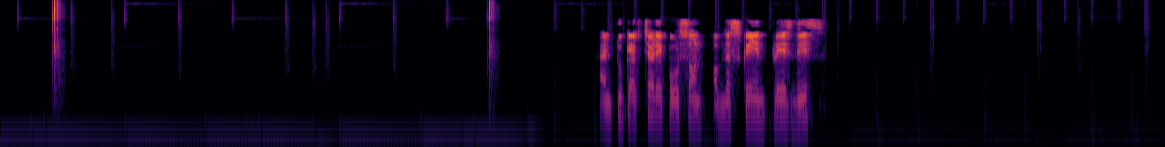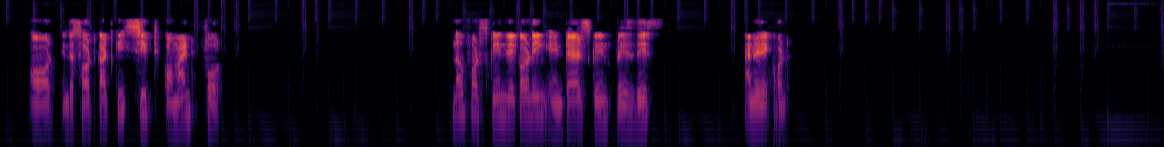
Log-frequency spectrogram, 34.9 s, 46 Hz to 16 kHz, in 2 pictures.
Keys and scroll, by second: 5.8 space, 6.7 space, 9.7 shift+super+5, 18.8 shift+super+4, 32.6-34.3 typing.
